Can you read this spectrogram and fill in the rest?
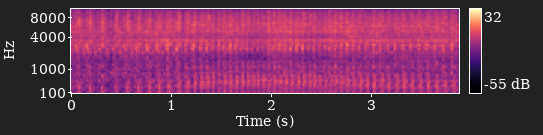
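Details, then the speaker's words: Suzuki motorcycle brought home in sketchy condition and run on a bottle after the fuel inlet line was replaced, before choking: lumpy single-beat thumping with uneven pulses, running on one cylinder; fuel pump not heard running, fuel delivery suspected. "So, we're gonna let it rip. And that's going, but that's one cylinder."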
